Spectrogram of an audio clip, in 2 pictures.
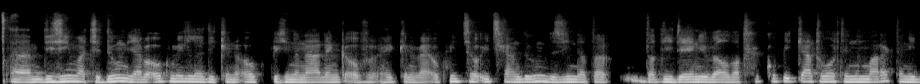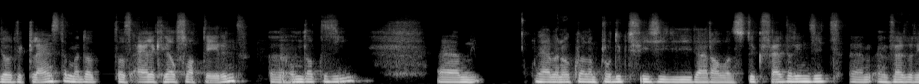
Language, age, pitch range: Dutch, 20-39, 115-130 Hz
